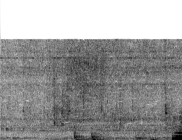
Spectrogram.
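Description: Cold water runs from a tap for a rinse during a shave with no power, a steady close splashing stream that lasts the whole moment and gets a little louder at the end.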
